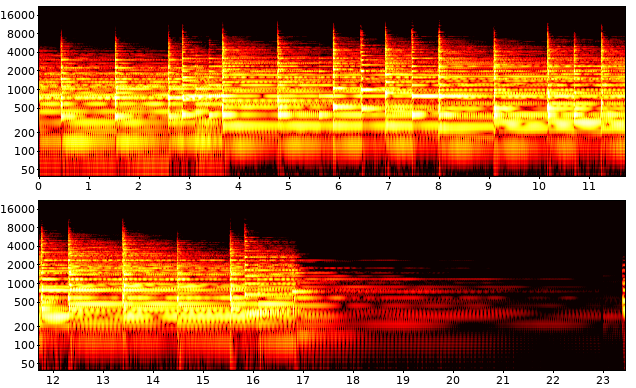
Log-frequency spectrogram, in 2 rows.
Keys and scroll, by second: 20.9 ctrl+u.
